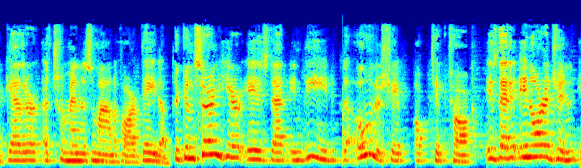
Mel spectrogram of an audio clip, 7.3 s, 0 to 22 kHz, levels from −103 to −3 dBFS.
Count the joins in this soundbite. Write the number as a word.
three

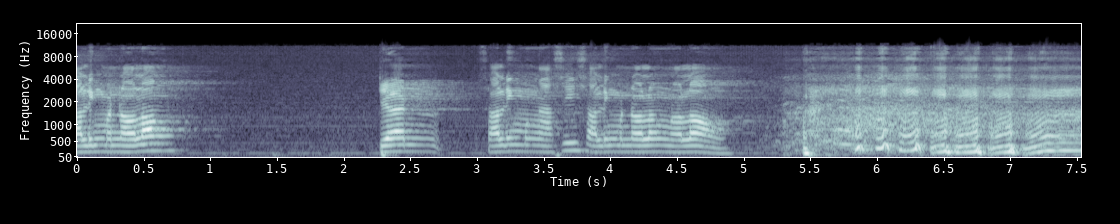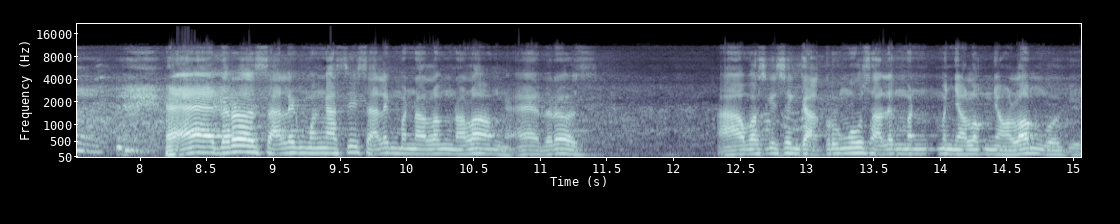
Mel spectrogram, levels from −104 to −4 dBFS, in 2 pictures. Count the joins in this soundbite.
zero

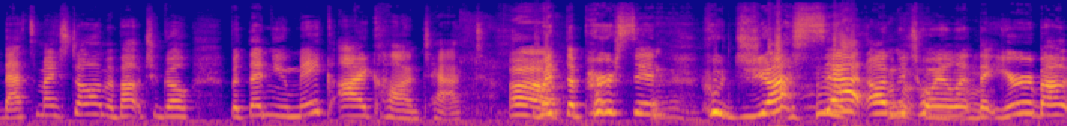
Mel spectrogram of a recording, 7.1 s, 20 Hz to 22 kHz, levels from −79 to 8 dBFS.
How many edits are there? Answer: zero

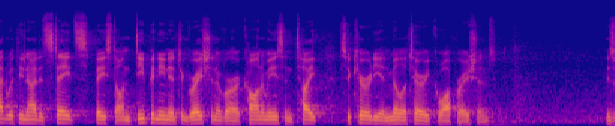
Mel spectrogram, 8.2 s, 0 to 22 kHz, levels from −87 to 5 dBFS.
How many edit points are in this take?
zero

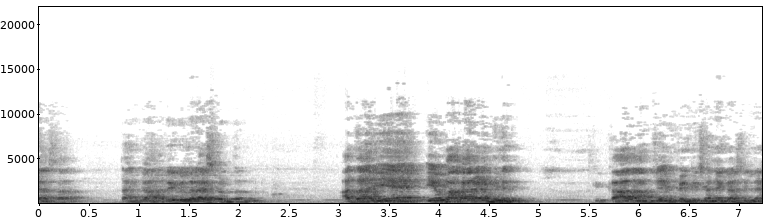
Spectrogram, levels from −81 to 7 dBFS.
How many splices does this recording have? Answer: zero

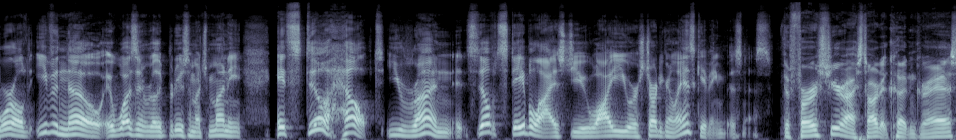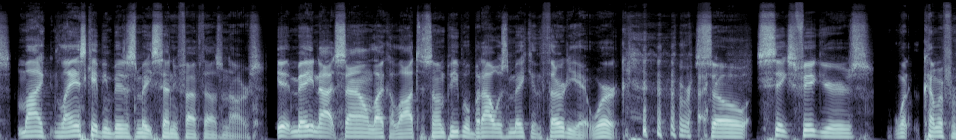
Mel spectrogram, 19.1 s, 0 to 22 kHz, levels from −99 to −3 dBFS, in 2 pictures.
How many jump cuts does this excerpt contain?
four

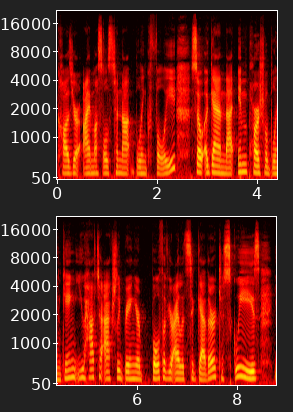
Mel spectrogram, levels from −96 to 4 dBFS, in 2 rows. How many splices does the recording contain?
zero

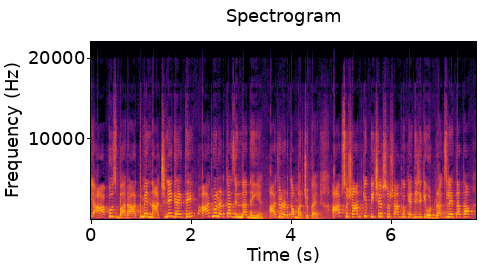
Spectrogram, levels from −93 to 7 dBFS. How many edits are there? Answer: one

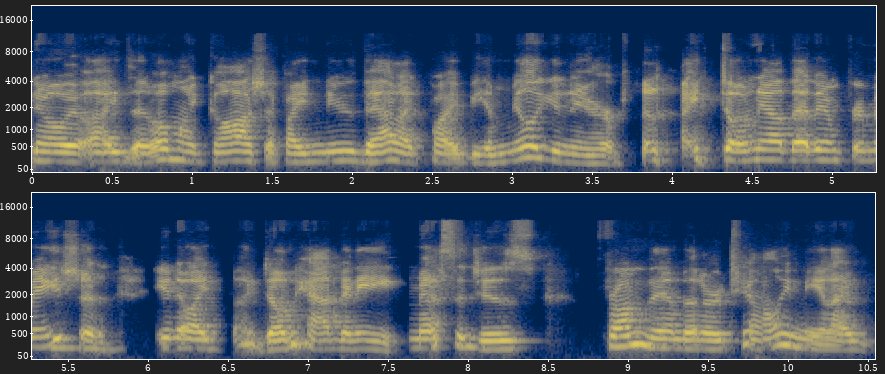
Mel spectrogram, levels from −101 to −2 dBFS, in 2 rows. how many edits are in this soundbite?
two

